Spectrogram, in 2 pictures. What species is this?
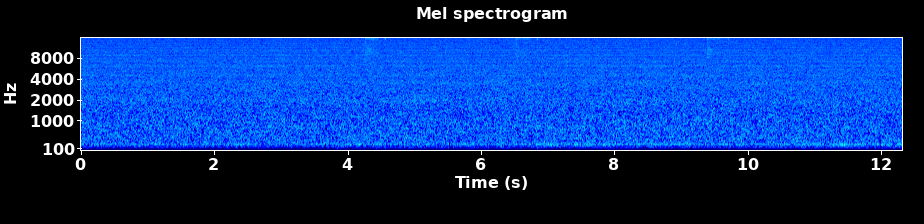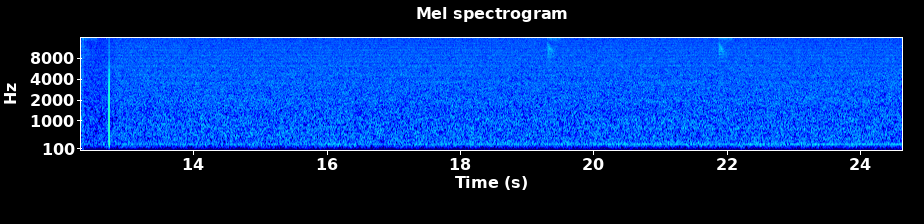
Isophya modestior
